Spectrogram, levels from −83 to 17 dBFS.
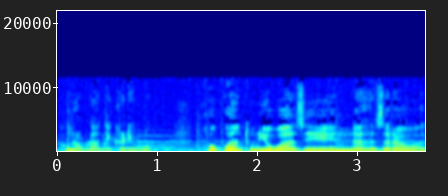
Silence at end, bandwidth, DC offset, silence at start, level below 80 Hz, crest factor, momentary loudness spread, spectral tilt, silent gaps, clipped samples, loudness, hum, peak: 0 s; 11.5 kHz; under 0.1%; 0 s; -50 dBFS; 16 dB; 13 LU; -6.5 dB/octave; none; under 0.1%; -27 LUFS; none; -10 dBFS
